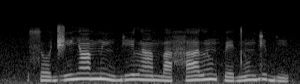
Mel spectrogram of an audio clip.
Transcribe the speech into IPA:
s o˨ d͡ʒ i˨˦ j ã˦ m ĩ˦˨ ɡ͡b i˨˦ l ã˧ m a˨ h a˨˦ l ũ˦˨ k͡p e˨ d ũ˨˦ ɡ i˦˨ b i˨

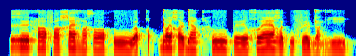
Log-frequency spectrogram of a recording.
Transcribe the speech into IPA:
ɣ ø h ɑ f ɑ χ æ ɦ ɑ x ɔː h uː q | ɖ ɔ ɪ̯ χ œ ʊ̯ ɖ æː q h uː p øː ɪ̯ χʷ æː ʁ ø p u f ø l ɖ ɑ ɡʱ i

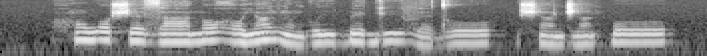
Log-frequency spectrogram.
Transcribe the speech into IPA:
h ɔ̃˦ w ɔ˦ ʃ ɛ˦˨ z aː˧ n ɔ˦ ɣ ɔ˧ j ã˦ v ɛ̃˨ ɡʷ iː˧ ɓ e˦ ɡ iː˦ v ɛ˨ d oː˦ | ʃ ã˨ d͡ʒ ã˨ k͡p oː˧

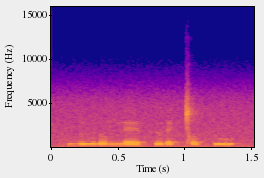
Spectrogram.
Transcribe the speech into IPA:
ð ɯ ɾ o ŋ ɛ θ ɯ ɾ ɛ ǀ o k u

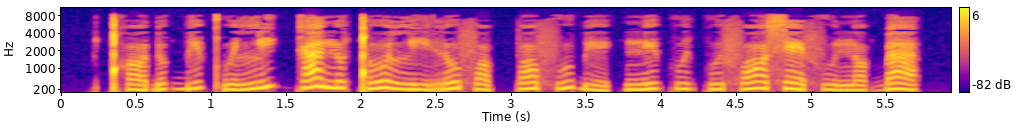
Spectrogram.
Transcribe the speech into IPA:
ǃʰ ɔ˨˩ ɗ ʊ˧˥˧ ɡ͡b ɪ˧˥˧ kʷʼ ɪ˨˩ lː i˧˥˧ kː a˧˥˧ n ʊ˦˨ ǃ o˧˥˧ lː i˨˩ r o˧˥˧ f ɔ˨˩ pː ɔ˧˥˧ f u˧˥˧ ɓ ɪ˨˩ | n ɪ˧˥˧ kʷ i˦˨ kʷ ɪ˧˥˧ f ɔ˧˥˧ s ɛ˦˨ f u˨˩ n ɔ˨˩ ɡ͡b a˦˨

